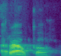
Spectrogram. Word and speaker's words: Arauco: Most recently, she served as Arauco. Am I pronouncing that right? Tell me. Fix it. Arauco.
